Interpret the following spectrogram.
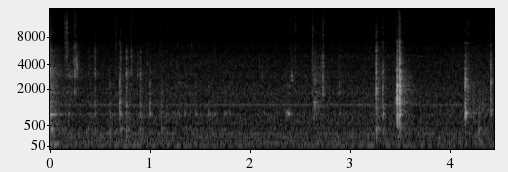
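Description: Plastic ladle scraping and knocking inside a glass jar while canned trout is scooped out into the soup pot: a string of irregular light clicks, a sharp one at the start and the loudest about three and a half seconds in.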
